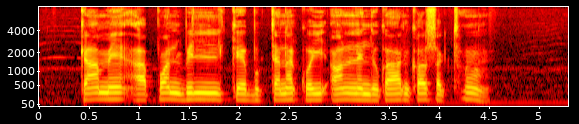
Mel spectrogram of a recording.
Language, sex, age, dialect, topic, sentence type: Chhattisgarhi, male, 46-50, Eastern, banking, question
